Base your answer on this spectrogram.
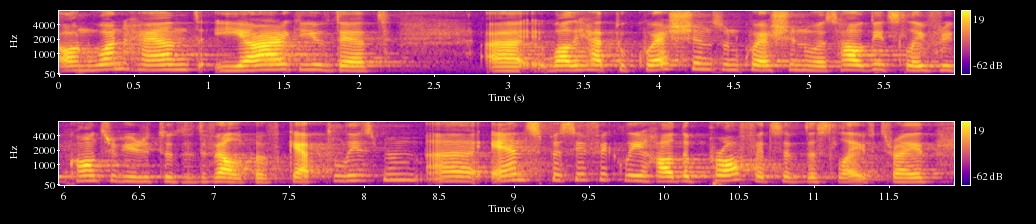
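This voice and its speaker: In a room with audible echo, a woman with a Portuguese accent talks at a fairly high pitch with hardly any pauses. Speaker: historian, conference speaker. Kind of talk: academic conference presentation. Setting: conference room with audience. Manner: hesitant, with many fillers.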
